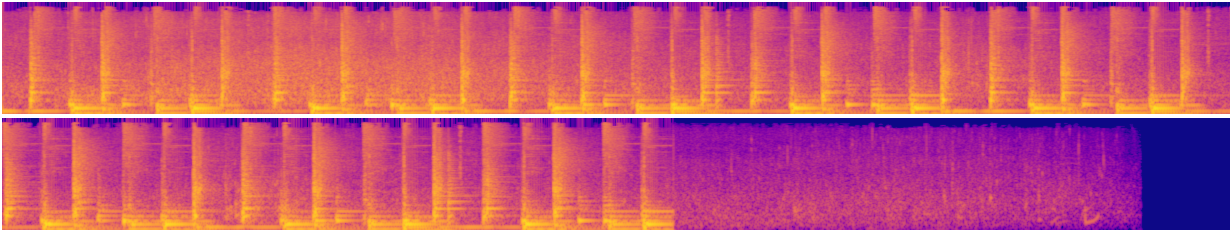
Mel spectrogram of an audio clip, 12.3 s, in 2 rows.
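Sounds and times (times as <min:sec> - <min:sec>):
Bandari music loops: 0:00.0 - 0:09.5.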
